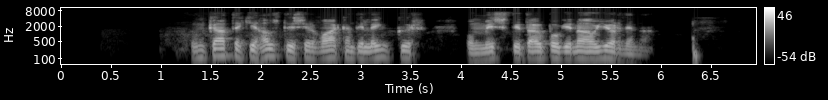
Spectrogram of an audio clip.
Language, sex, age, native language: Icelandic, male, 20-29, Icelandic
